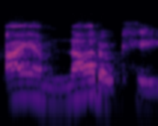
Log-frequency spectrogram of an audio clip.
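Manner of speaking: ordinary talk, nothing marked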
